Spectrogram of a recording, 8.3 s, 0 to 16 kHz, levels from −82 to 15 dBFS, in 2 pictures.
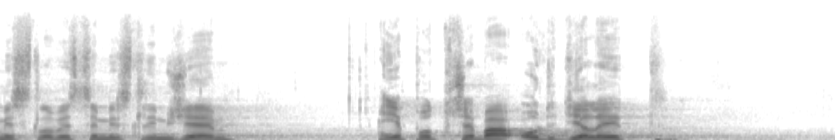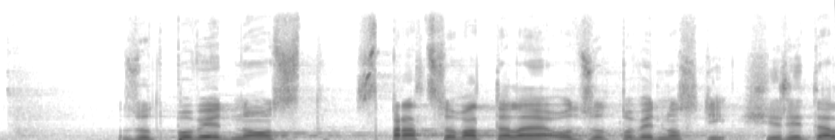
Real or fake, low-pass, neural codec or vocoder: real; 14.4 kHz; none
